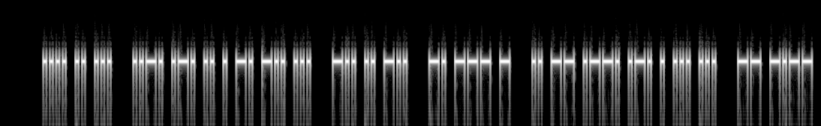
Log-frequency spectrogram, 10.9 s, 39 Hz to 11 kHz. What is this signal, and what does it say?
Morse code, heard as a keyed tone, about 28 wpm, 700 Hz. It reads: HIS FRIENDS DID NOT IMPRESS MY
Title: Sentences from Top 1600 Words 28wpm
